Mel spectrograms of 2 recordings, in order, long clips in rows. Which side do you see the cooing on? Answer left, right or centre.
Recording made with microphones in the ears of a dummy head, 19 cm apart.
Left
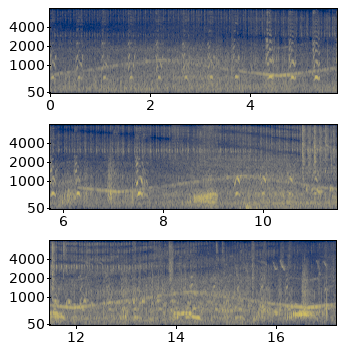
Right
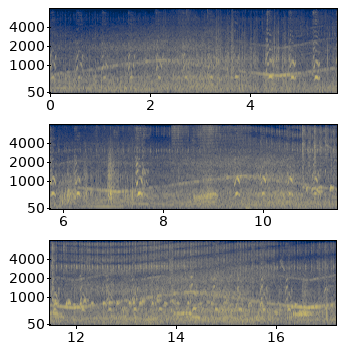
left.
